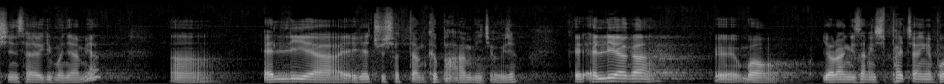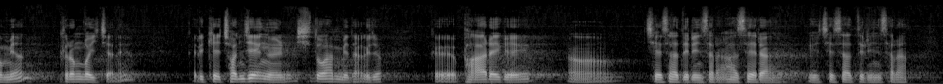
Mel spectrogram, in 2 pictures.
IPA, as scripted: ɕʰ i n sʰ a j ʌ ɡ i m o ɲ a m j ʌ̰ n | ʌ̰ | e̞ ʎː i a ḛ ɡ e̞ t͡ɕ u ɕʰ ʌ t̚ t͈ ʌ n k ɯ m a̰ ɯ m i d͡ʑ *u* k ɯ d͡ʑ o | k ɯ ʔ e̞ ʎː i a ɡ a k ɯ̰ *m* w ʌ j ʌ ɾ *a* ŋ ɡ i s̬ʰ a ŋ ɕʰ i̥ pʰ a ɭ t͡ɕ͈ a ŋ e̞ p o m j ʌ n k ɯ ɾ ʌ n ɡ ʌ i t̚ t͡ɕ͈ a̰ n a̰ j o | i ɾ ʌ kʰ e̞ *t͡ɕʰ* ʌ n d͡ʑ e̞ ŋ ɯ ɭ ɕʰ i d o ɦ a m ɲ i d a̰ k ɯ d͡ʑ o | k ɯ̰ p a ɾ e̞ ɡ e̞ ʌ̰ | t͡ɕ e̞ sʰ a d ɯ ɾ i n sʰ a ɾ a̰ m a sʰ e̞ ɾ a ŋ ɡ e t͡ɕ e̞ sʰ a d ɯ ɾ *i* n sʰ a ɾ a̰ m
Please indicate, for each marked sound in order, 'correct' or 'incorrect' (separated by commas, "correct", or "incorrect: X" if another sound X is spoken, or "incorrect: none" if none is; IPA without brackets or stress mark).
incorrect: o, correct, correct, incorrect: t͡ɕ, correct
